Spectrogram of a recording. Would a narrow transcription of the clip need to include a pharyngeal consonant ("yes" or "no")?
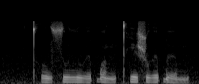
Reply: no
